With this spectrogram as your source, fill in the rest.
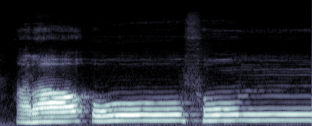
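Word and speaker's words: رءوف: But after, you will not pronounce tanween, but you will pronounce meme. Okay? Ra'ufum bil ibad.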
